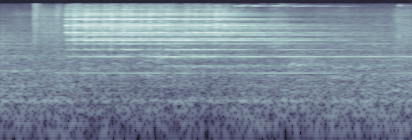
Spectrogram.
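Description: A velodrome lap bell struck once just over half a second in, ringing out with several high tones that slowly fade over the next couple of seconds.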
